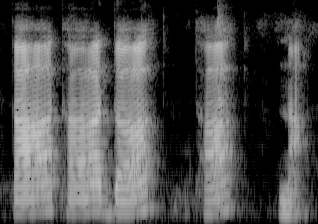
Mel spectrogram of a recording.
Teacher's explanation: हमारी जीभ इन अक्षरों को बोलते समय दांतों को स्पर्श करती है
